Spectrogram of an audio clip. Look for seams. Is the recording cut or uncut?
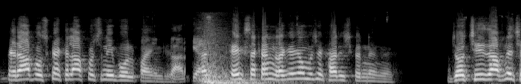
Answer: cut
